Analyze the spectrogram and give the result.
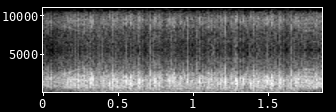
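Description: A crowd applauding, a dense, steady wash of many hands clapping at once with no individual claps standing out, holding at an even level for the full two seconds with no voices.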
